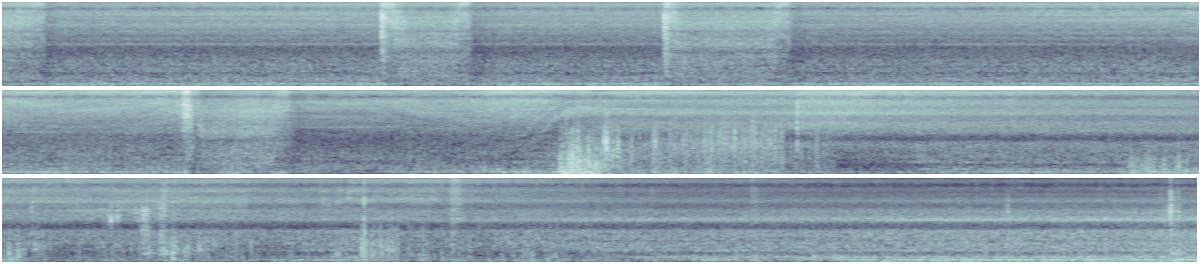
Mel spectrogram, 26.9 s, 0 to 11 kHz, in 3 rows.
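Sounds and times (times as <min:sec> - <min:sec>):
pressurized gas hissing: 0:00.0 - 0:23.4
gas sputtering: 0:08.3 - 0:22.2.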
